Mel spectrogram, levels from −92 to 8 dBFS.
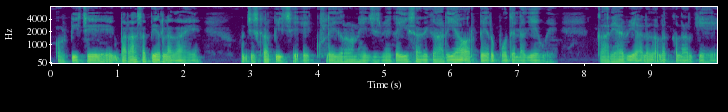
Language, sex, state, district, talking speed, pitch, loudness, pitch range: Hindi, male, Arunachal Pradesh, Lower Dibang Valley, 180 wpm, 85 Hz, -20 LUFS, 85-90 Hz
